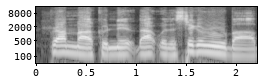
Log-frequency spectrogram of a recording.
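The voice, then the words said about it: Put-on Northern Yorkshire accent, Jon Snow. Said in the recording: “If I have to do a Northern... so it's a Jon Snow accent... That's much better than Ben. Well done. A true Yorkshireman... That's pretty good.”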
